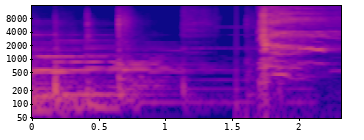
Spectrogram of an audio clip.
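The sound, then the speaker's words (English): A deep breath taken as a pause: a breathy rush of air swells near the end, after a few soft clicks and hums. “That was me taking a pregnant pause. That was a deep breath.”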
